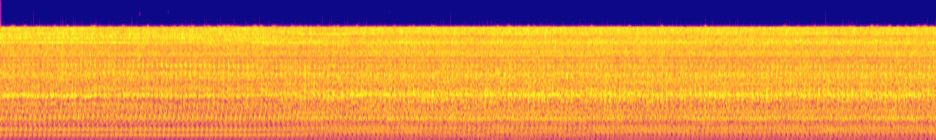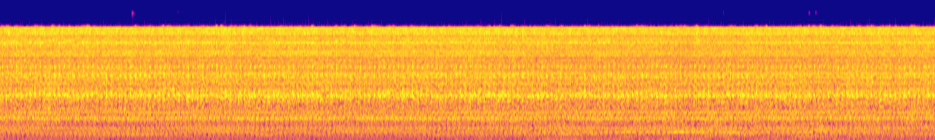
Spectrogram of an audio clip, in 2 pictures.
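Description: An engine runs loudly and steadily close by.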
